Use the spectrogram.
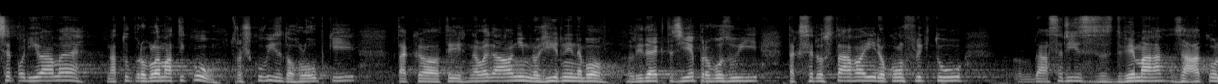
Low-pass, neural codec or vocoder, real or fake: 9.9 kHz; none; real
